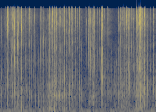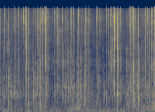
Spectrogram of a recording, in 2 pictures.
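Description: Fingers squeeze and rub the clear plastic film wrapped around a cardboard chamomile tea box, working at the box edges. A dense, bright crinkling and crackling continues throughout, made of many quick, dry snaps with almost no low end and no ring after each one.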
